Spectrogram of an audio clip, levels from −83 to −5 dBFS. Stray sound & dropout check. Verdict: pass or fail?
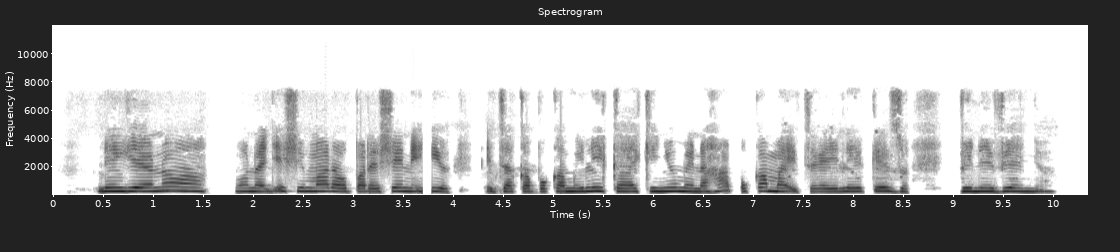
fail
